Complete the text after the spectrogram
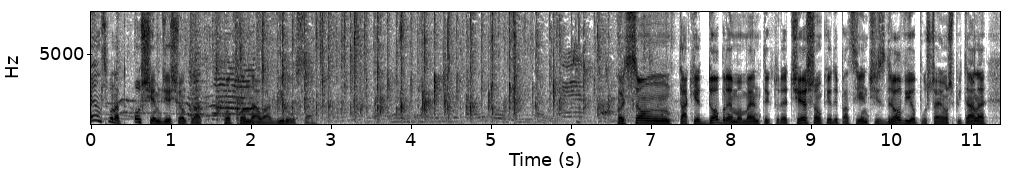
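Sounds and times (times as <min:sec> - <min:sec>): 
hospital staff applauding a recovered patient: 0:00.0 - 0:07.4
speech: 0:00.1 - 0:03.0, 0:06.6 - 0:11.3.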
